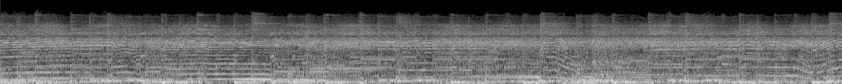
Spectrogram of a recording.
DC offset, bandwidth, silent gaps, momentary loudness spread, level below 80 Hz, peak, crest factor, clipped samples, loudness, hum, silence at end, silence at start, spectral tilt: under 0.1%; 12 kHz; none; 2 LU; -26 dBFS; -2 dBFS; 12 dB; under 0.1%; -15 LUFS; none; 0 s; 0 s; -4.5 dB/octave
